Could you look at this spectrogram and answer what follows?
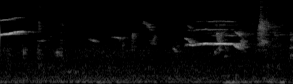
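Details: Olive-backed sunbird in captivity, fed nectar, delivering rapid 'nembak' song: a bright whistle opening, brief scattered high twitters, then a loud level piercing whistle with quick sharp notes after it.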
